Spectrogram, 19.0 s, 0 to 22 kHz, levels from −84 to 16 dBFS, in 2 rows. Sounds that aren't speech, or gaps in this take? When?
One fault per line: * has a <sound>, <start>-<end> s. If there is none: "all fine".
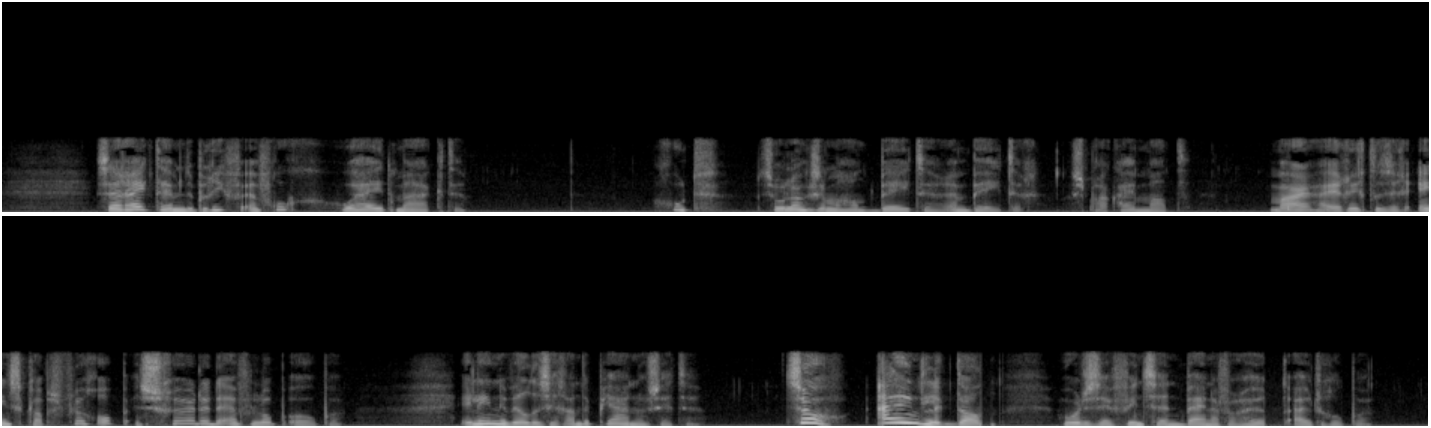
* has a dropout, 16.0-16.1 s
* has a dropout, 17.9-18.1 s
